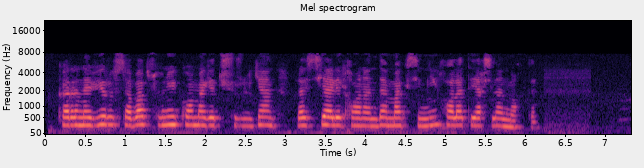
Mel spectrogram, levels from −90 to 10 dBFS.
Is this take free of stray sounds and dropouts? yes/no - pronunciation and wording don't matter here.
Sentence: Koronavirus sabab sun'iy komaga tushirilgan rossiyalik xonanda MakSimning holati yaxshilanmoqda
yes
